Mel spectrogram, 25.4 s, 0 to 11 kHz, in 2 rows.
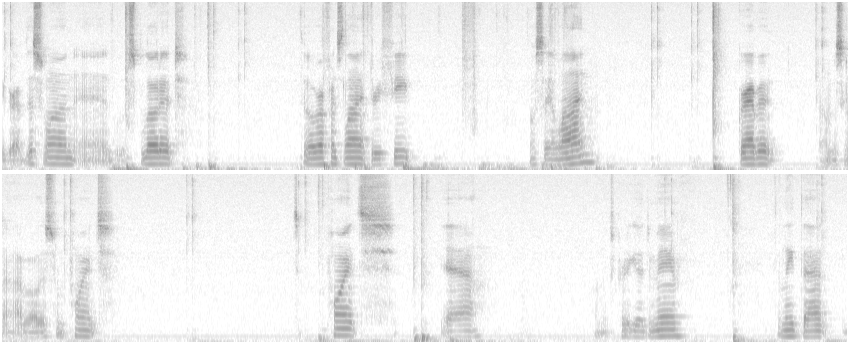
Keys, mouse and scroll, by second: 1.3 x, 1.5 space, 2.5 p, 2.7 space, 4.4 3, 4.9 ', 5.0 Return, 6.0 Escape, 6.6-8.3 typing, 10.3 space, 17.1 space, 18.5 y, 18.6 Home, 23.3 BackSpace.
